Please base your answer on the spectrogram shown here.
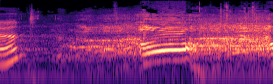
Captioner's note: audience laughing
